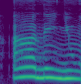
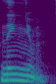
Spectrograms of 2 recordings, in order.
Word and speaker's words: nenhum: Nenhum. Okay, I got it. I'm going to write here in the comments. Nenhum. Nenhum. nenhum, nenhum. It's a nasal sound at the end.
